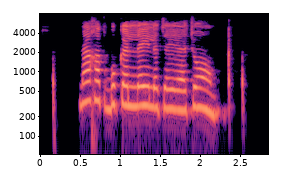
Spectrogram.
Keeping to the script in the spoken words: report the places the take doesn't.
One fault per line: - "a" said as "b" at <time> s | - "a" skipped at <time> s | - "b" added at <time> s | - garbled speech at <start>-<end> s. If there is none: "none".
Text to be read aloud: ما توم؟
- "خطبك الليلة يا" added at 0.6 s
